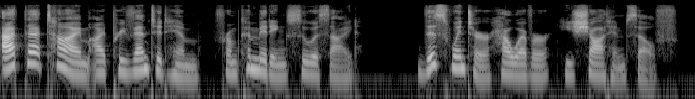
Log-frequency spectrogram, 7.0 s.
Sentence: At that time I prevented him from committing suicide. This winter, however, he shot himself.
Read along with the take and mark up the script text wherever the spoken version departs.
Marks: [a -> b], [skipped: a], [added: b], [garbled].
At that time I prevented him from committing suicide. This winter, however, he shot himself.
